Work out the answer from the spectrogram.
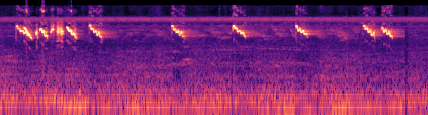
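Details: Yellow white-eye (kecial kuning) from Lombok, a caged bird's master song used to train other birds. A quick burst of high chirps opens, followed by single descending whistled notes roughly every second, with a steady thin high whine throughout.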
